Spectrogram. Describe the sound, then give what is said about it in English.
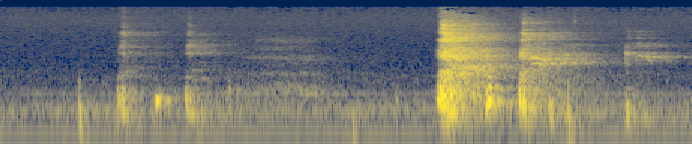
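A few soft coughs and throat sounds from people in a temple room during a meditation, then a louder, harsher burst of coughing near the middle, followed by a fainter cough, with no talking. “So there are the sounds in our room, coughs and people moving, or possibly a door or a chair moving.”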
